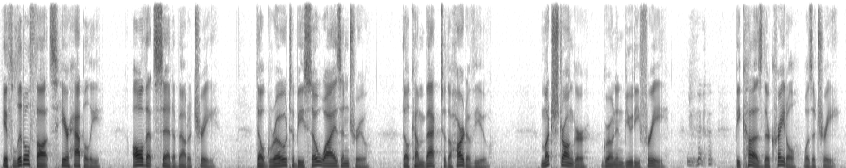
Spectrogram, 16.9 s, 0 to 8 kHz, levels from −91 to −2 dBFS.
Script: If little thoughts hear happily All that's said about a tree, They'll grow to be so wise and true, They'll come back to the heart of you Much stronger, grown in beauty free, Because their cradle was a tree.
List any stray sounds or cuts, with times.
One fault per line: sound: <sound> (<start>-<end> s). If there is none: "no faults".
sound: laugh (13.7-14.3 s)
